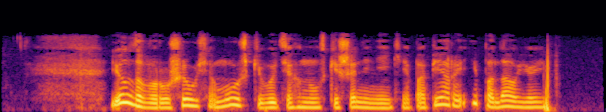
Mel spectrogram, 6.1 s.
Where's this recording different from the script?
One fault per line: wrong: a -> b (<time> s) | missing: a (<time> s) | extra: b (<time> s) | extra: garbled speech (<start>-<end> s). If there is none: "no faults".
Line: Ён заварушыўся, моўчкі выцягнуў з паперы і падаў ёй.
extra: кішэні нейкія (3.4 s)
